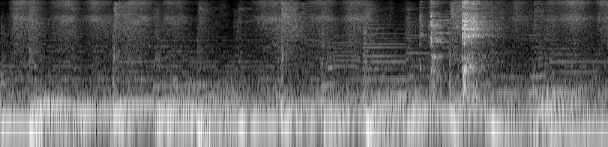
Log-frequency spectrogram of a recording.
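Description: Background pop music with a steady bass line and some singing, over kitchen handling noise as a spoonful of sugar is added to a pan of simmering sauce. A spoon clinks or scrapes against the pan about three seconds in, the loudest moment.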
